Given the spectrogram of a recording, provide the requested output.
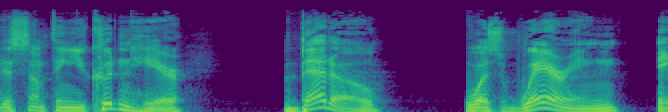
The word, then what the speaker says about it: Beto: notice something about Beto I know how to pronounce it now it's Beto Beto yeah it's like saying Roberto you just dropped a row and the earth Beto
